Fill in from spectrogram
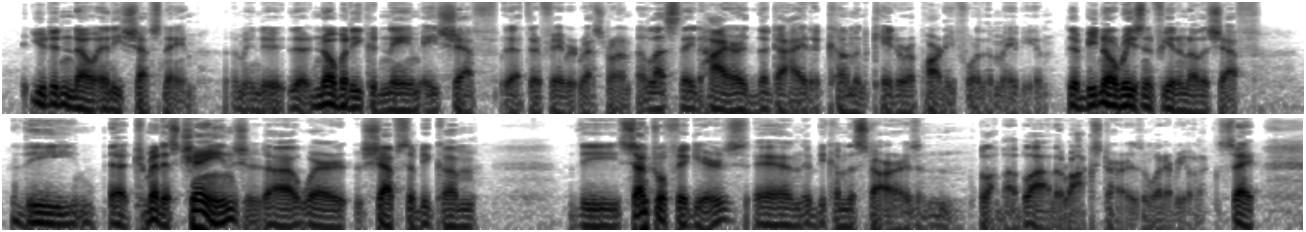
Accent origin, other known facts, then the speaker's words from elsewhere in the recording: California, United States; two California restaurants, and I am a Californian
